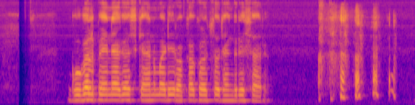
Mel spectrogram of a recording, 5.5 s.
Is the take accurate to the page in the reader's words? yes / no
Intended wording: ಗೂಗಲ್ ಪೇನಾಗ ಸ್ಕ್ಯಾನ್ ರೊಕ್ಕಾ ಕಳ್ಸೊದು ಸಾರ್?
no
